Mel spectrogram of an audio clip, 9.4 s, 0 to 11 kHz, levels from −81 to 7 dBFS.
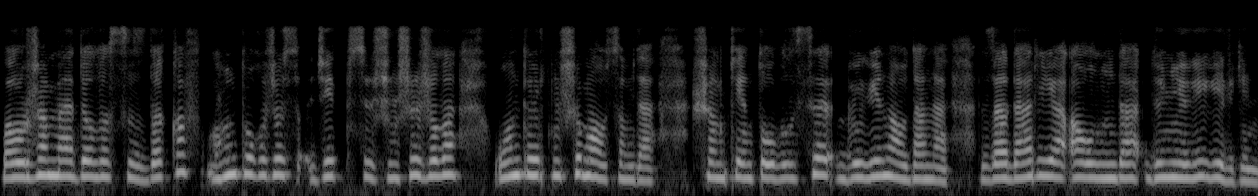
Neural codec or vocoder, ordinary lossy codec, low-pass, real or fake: codec, 16 kHz, 2 kbps, FreqCodec, smaller model; none; 7.2 kHz; fake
